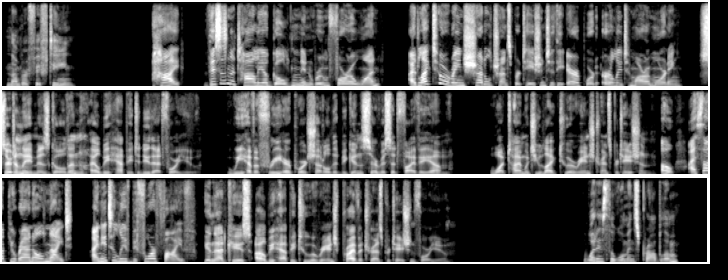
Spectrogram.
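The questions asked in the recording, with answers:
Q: What is the woman's problem?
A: She needs to leave for the airport before 5 a.m., but the free shuttle doesn't start until 5 a.m.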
